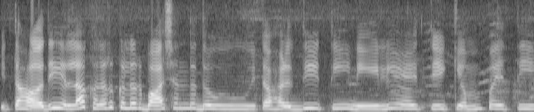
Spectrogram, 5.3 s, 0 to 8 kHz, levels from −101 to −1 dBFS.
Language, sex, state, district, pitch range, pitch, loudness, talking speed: Kannada, female, Karnataka, Dharwad, 255-300 Hz, 275 Hz, -17 LUFS, 180 wpm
